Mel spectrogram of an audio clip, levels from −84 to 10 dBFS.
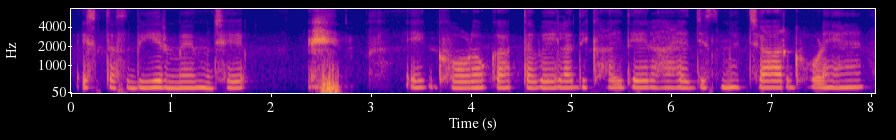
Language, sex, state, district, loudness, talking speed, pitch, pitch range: Hindi, female, Uttar Pradesh, Lalitpur, -22 LUFS, 120 wpm, 235 Hz, 225-235 Hz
